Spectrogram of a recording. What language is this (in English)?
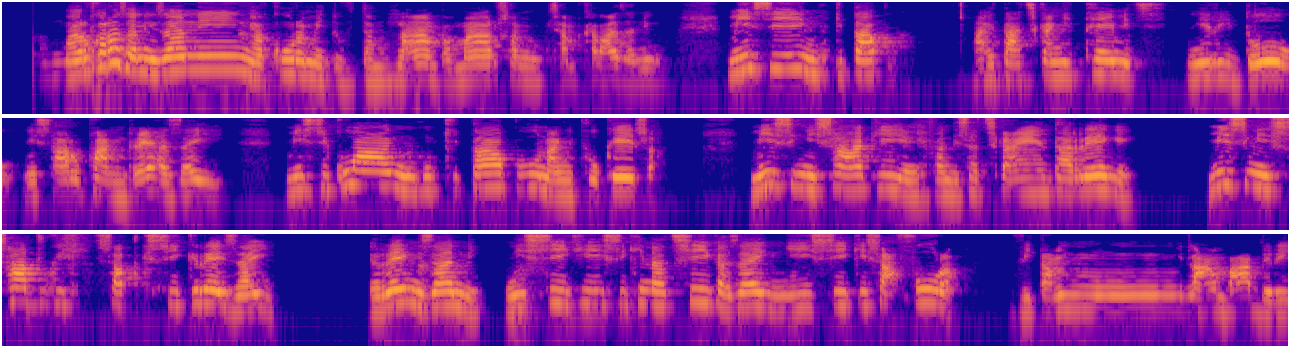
Masikoro Malagasy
